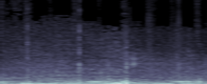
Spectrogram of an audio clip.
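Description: A car engine running with a steady low hum, with a man's brief laughter at the start.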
